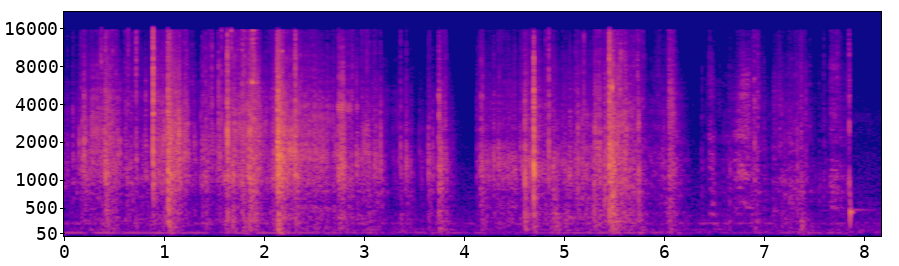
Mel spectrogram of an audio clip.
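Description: Thin clear plastic blister tray crinkling and crackling with sharp clicks as small plastic toy accessories are pressed out of it by hand, in an irregular run of sounds that thins out after about six seconds.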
